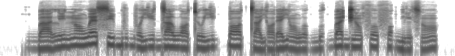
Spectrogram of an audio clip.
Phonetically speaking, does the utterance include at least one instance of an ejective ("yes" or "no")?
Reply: no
